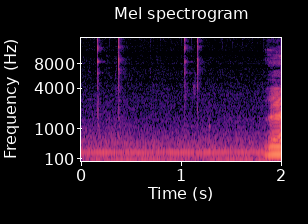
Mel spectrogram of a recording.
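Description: Computer mouse clicking four times, in two quick pairs about a second apart, over a steady low hum.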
